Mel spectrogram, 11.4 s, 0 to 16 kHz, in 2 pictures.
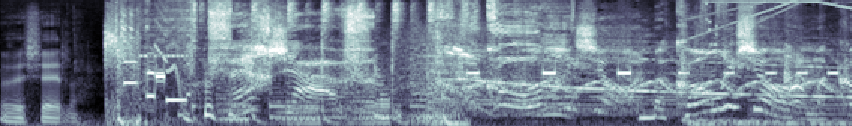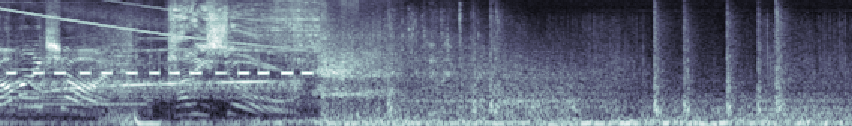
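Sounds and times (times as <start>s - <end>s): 
speech: 0.0s - 8.2s
fireworks explosions: 7.4s - 11.3s.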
